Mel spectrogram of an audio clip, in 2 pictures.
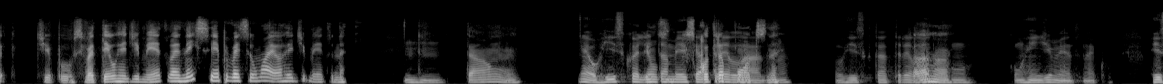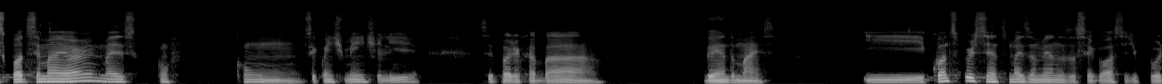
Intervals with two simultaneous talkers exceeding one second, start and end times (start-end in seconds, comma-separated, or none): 6.4-7.8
